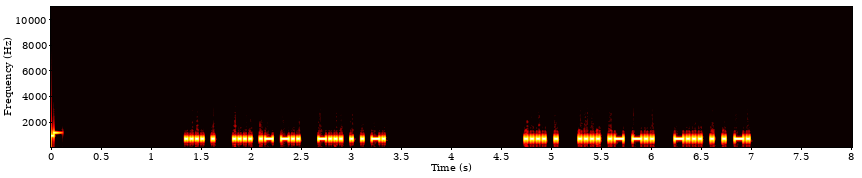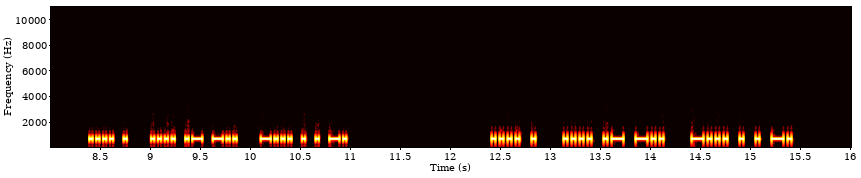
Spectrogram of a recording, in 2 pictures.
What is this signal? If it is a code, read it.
Morse code, heard as a keyed tone, about 37 wpm, 700 Hz. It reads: HE HAD BEEN HE HAD BEEN HE HAD BEEN HE HAD BEEN
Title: Speed-Racing - Sets of 3 Words 30wpm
